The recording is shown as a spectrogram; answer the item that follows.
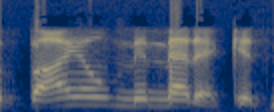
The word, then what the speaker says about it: biomimetic: We are speaking with Director of Biomimetric and Cognitive Robotics Lab. Did I pronounce everything correctly? – It's actually the biomimetic. – Mimetic. – Biomimetic. Okay.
